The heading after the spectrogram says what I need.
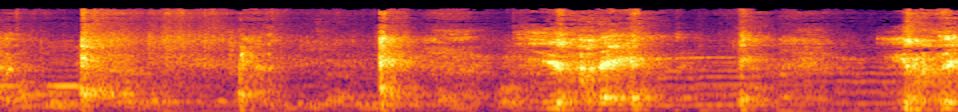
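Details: Night-time cough in a thin person.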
